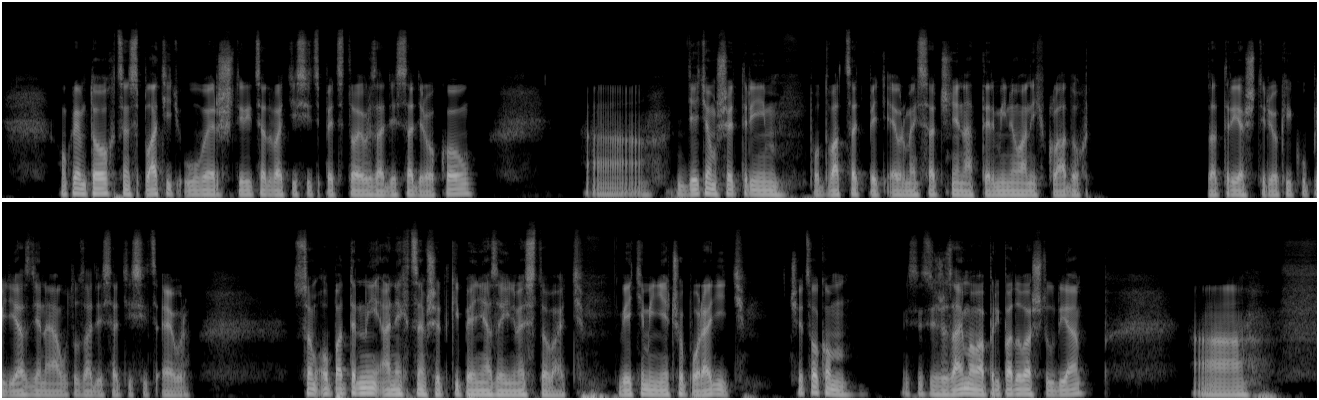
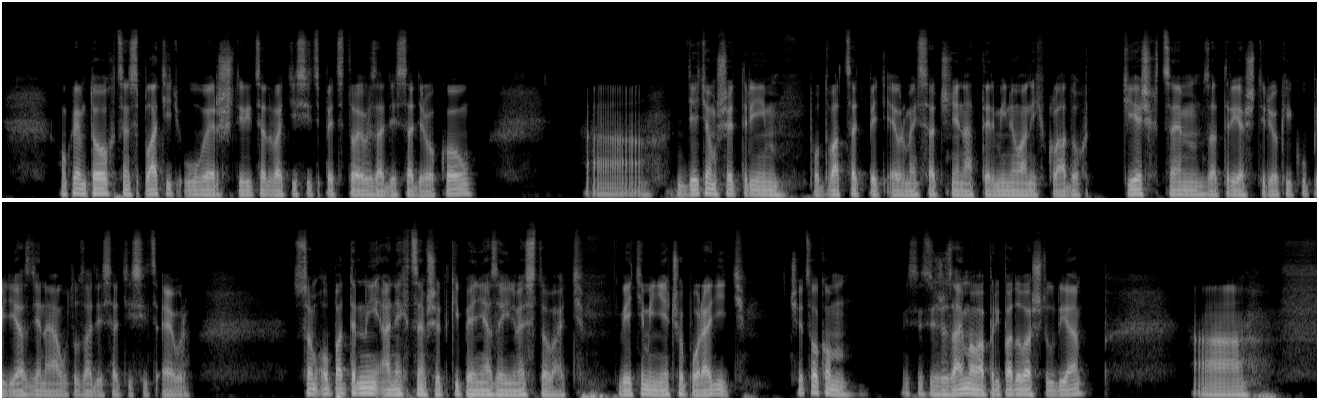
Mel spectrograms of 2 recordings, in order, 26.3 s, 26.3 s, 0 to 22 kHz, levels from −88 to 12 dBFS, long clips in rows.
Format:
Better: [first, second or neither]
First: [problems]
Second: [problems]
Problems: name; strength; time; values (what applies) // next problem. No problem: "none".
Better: second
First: audio cutting out; at 11 s for 1 s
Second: none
